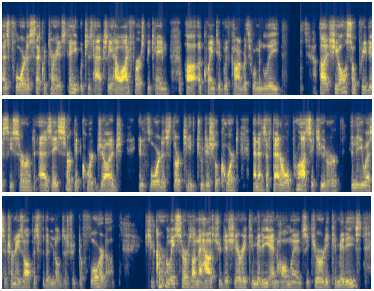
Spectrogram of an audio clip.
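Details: Adult speaker; normal speech.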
